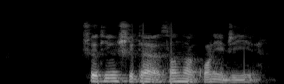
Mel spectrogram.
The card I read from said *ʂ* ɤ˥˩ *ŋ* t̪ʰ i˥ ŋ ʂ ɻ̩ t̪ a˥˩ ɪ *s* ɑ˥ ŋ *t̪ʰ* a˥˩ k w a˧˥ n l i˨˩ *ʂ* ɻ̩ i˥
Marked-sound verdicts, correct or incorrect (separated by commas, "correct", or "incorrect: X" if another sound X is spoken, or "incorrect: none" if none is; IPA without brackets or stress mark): correct, incorrect: none, correct, incorrect: t̪, incorrect: ʈ͡ʂ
